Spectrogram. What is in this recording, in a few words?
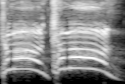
voiceovers UK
